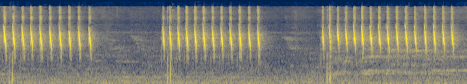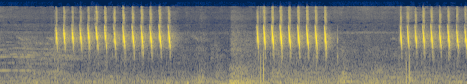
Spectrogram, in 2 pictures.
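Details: Bar-winged prinia (prenjak klik or ciblek sawah) calling in the long, coarse ngebren manner. Rapid rattling click bursts of about one second repeat with irregular gaps, six bursts in all, over quiet background hiss.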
